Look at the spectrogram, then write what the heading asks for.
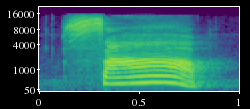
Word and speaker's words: ทราบ: 오히려 쌍시옷 발음이 됩니다. 그래서 굉장히 독특한 예시거든요. 그래서 단어 살펴보도록 하겠습니다. 첫 번째 단어입니다. 모래, ทราย 알다의 공손 표현. ทราบ 두 가지 단어를 가지고 왔는데요.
